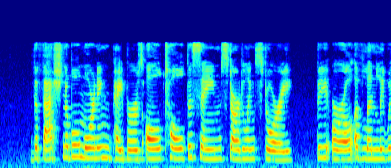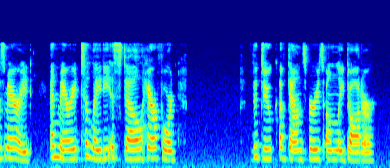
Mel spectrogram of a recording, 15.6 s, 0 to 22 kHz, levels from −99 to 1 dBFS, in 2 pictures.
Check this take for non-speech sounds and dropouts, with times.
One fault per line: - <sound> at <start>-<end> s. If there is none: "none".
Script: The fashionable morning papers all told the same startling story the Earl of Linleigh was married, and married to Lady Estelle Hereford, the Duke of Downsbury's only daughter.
none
